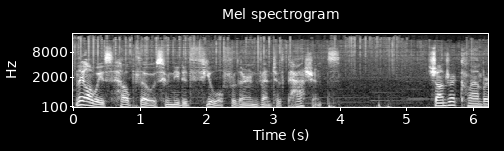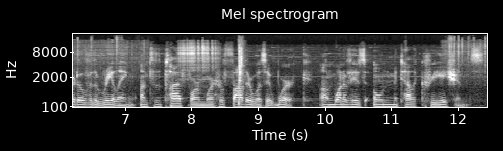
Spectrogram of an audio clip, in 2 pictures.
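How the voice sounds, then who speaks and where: A man's voice: fairly low pitch, unhurried, mellow, slight background noise. A man narrating a scripted fantasy story in an audio drama.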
